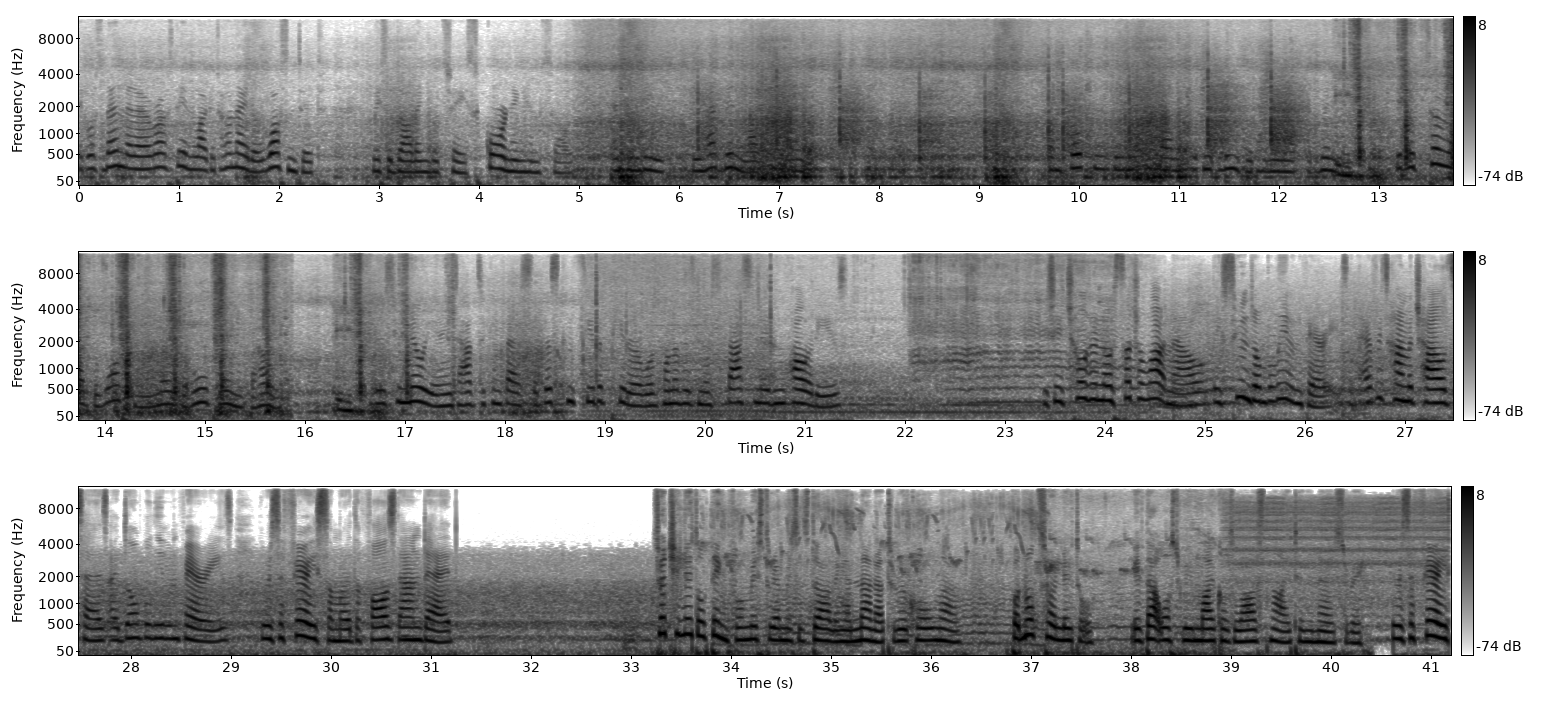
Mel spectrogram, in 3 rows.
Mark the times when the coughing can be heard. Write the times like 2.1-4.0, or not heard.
not heard.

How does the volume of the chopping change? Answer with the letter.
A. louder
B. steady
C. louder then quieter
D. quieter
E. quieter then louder
A.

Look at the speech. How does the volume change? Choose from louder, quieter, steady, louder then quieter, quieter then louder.
louder.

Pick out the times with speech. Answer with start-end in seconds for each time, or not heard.
0.0-7.4, 9.7-15.9, 16.7-21.4, 23.4-31.2, 33.2-41.1.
